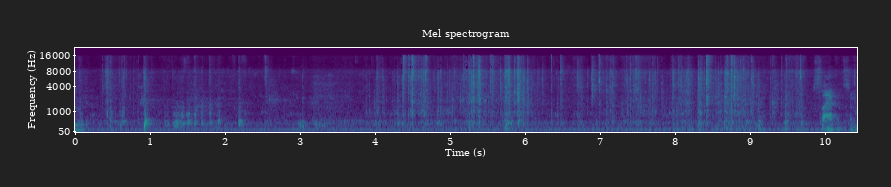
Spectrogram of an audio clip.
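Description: Wrapping paper crinkles and rustles as it is torn open.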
